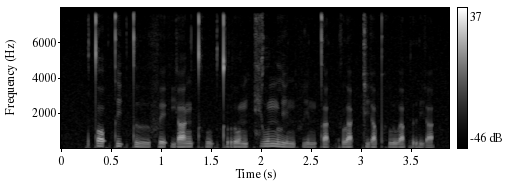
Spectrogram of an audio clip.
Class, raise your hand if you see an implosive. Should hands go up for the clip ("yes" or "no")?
no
